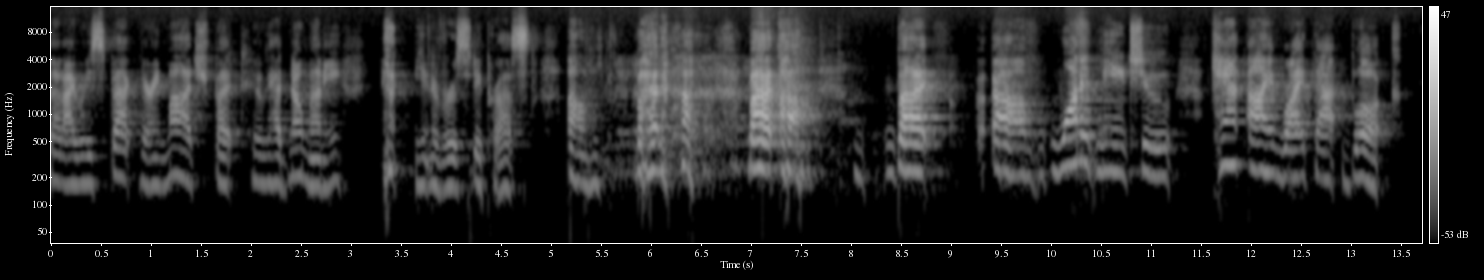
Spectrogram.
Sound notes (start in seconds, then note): 5.6 laughter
